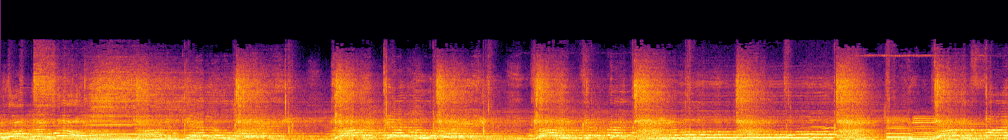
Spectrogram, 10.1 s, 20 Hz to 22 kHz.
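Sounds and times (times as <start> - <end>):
audience singing along: 0.0 - 10.0
electric guitar: 0.0 - 10.0
live rock band: 0.0 - 10.0.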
